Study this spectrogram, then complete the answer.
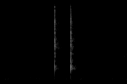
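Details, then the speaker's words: Olympus XA 35mm rangefinder set at F16/F22 under dim studio lighting, with the camera choosing the shutter speed: two crisp ticks about a sixth of a second apart, a slow shutter speed working normally. "you hear the tick tick that's definitely not a fast shutter speed"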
